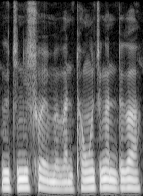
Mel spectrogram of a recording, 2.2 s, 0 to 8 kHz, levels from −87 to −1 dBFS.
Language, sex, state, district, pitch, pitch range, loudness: Wancho, male, Arunachal Pradesh, Longding, 125 Hz, 125-130 Hz, -11 LUFS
